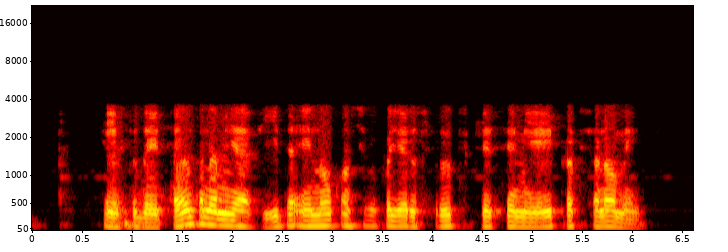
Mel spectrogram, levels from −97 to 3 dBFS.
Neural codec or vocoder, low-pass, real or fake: none; 3.6 kHz; real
